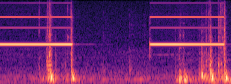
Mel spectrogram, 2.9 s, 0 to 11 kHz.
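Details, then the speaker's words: Audi RS5 V8 no-crank attempt on low battery charge: a few sharp relay clicks under a steady warning chime, starter not turning; owner suspects blown starter fuse. "Not trying. I can hear the relay clicking. Interesting. Wonder if the fuse to the starter's blown, because it's not even trying to turn the starter."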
